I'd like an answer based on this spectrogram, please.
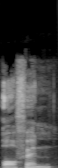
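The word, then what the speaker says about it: often: अब आप यहाँ पर देखेंगे टी, ये टी आ रही है ना, लेकिन इस टी को प्रोनाउंस नहीं किया जाता, ठीक है, इसको पढ़ा नहीं जाता।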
